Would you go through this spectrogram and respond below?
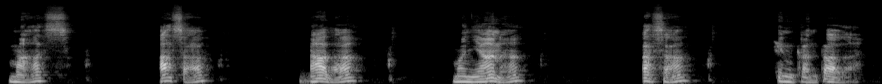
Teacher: A, like the A in father, but shorter.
